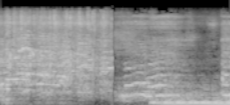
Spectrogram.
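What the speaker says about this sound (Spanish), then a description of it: "Un fuerte aplauso para ellas." A school culture-week audience cheers and shouts for a girls' dance performance, a loud crowd din that cuts off abruptly before music with a deep bass beat starts.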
